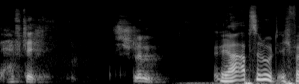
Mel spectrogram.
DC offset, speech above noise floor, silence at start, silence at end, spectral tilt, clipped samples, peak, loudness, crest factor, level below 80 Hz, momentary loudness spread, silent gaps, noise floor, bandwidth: under 0.1%; 39 dB; 0 s; 0 s; -6 dB/octave; under 0.1%; -6 dBFS; -22 LUFS; 16 dB; -34 dBFS; 19 LU; none; -60 dBFS; 16.5 kHz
